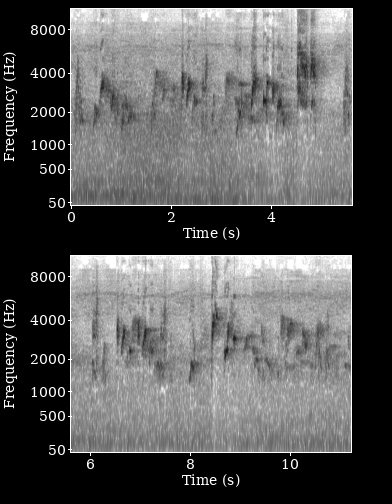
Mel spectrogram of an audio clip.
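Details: Morning competitive song of a red-whiskered bulbul, used to train the voice and excite newly caught birds; rapid, bright warbled phrases follow one another almost without pause, mixed with a few sharp clicking noises.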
